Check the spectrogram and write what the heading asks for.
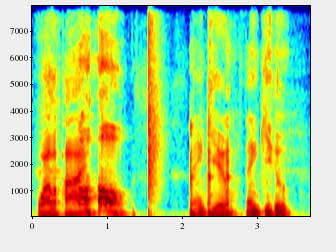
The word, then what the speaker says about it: Hualapai: that's the one in northern Arizona I can't pronounce I don't know what it's called still wikapali lullaby Hualapai oh thank you thank you uh I thought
